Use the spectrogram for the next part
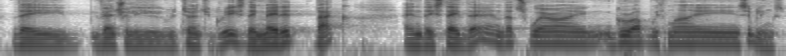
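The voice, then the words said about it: Greek accent. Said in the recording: “Australian born, Greek raised ... with an accent there.”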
